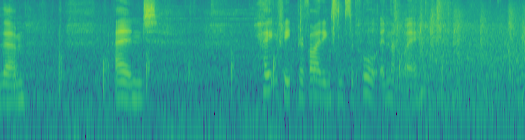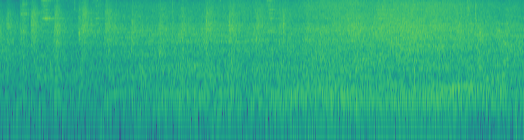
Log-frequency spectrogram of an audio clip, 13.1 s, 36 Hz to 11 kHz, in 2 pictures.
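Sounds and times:
speech: 0.0s - 2.1s, 3.2s - 5.9s
train rumbling along railway tracks in London: 3.4s - 13.1s.

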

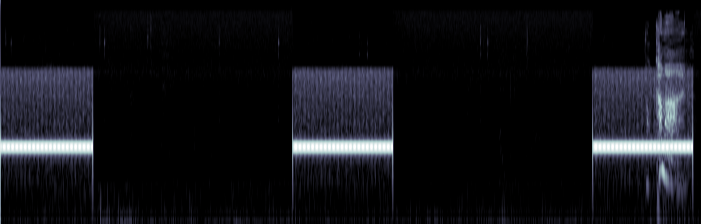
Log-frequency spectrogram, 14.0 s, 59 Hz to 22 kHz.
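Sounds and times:
outgoing phone call ringing tone: 0.0s - 1.9s, 5.8s - 7.9s, 11.8s - 13.9s
phone line click: 0.0s - 1.9s, 5.9s - 7.9s.

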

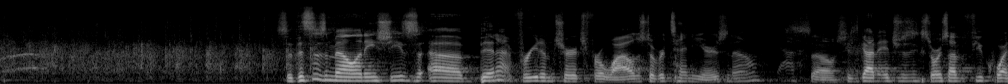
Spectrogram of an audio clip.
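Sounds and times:
church audience applauding: 0.0s - 3.4s
speech: 2.8s - 10.0s.

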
